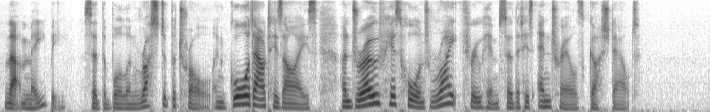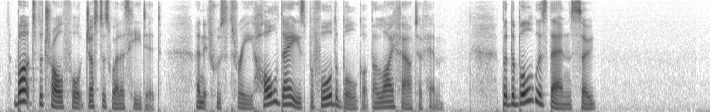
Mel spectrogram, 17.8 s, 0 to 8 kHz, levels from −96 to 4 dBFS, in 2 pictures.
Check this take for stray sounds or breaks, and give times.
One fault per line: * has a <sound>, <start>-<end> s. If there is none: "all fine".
all fine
